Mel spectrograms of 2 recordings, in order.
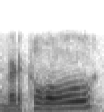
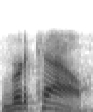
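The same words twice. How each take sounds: First: The last syllable is a reduced 'cle' like pickle. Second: The last syllable is a full 'cal' like pal. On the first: The speaker calls it wrong. "not vertical. It's not a C L E. It's not a popsicle" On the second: The speaker calls it right. "like it's your pal"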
